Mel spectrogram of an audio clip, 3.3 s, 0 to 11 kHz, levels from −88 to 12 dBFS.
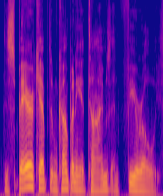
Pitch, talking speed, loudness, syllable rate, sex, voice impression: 125 Hz, 165 wpm, -18 LUFS, 4.6 syllables/s, male, masculine, middle-aged, relaxed, slightly weak, muffled, slightly halting, calm, slightly mature, slightly friendly, slightly wild, kind, modest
